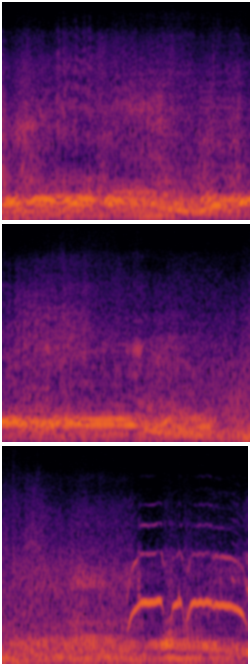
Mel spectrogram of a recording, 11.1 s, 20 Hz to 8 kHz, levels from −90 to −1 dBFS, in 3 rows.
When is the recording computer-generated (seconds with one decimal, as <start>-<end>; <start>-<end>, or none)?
2.9-3.5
